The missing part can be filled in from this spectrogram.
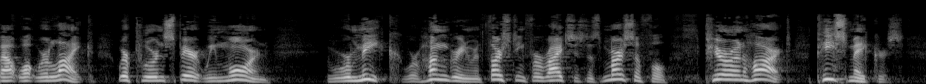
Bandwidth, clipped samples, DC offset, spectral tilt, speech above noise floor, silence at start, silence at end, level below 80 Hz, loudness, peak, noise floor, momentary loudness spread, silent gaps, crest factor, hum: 11.5 kHz; under 0.1%; under 0.1%; -5 dB/octave; 35 dB; 0 s; 0.25 s; -66 dBFS; -20 LUFS; 0 dBFS; -55 dBFS; 13 LU; none; 20 dB; none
